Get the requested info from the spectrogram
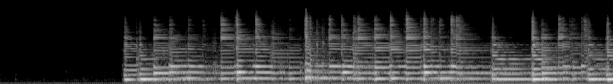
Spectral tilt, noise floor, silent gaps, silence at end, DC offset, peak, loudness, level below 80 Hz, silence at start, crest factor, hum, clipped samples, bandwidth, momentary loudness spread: -4 dB/octave; -59 dBFS; none; 0 s; 0.3%; -4 dBFS; -20 LUFS; -50 dBFS; 1.25 s; 16 dB; none; under 0.1%; 13 kHz; 7 LU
